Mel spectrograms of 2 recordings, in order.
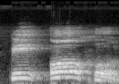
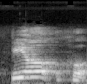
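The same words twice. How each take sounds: First: The i and o are in separate syllables. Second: The i and o glide into one syllable. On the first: The speaker calls it wrong. "aquí no puedo decir piojo" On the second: The speaker calls it right. "si yo digo piojo"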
